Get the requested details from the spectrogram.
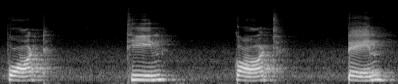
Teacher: we heard that there is no any kind of vibration or hum sound is created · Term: voiceless sounds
